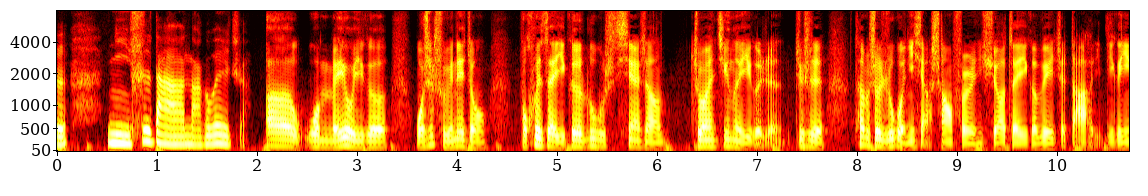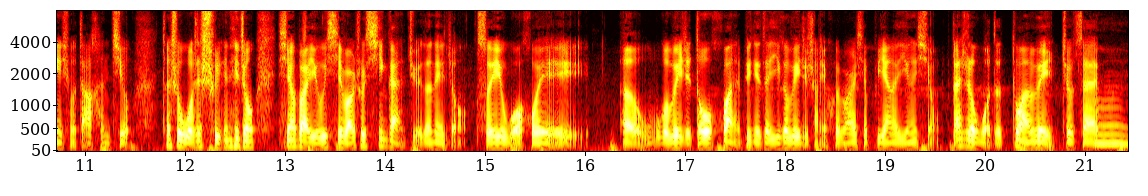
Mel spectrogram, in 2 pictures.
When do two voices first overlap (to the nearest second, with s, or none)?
none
